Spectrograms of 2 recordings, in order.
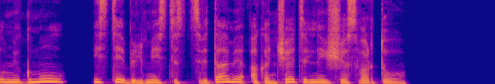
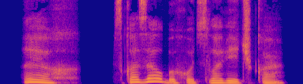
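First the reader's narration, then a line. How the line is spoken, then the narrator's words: Sigh. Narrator (Russian): вздохнула Мавна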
